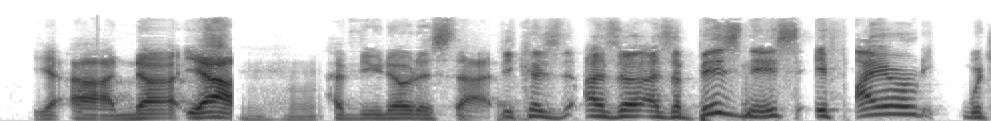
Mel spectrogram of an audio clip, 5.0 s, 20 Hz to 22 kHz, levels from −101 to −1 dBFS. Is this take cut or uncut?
cut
